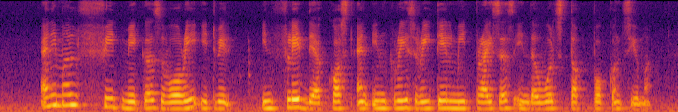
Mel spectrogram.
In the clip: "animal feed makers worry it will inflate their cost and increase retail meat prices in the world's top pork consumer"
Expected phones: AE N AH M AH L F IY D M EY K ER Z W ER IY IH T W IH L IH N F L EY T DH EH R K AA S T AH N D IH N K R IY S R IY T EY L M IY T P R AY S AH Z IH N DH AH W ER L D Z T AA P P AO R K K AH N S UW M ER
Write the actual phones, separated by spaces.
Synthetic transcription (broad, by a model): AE N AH M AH L F IY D M EY K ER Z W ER IY IH T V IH L IH N F L EY T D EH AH K AA S T AH N D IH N K R IY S R IY T EY L M IY T P R AY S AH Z IH N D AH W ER D S T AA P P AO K K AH N S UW M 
